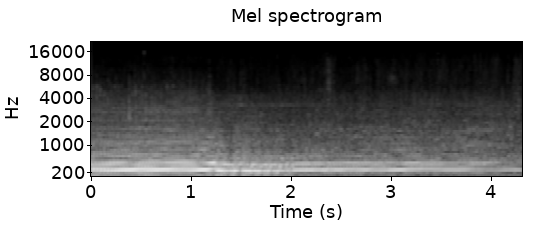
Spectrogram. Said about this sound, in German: Oh, hier sind aber viele Leute und es ist so laut. Das ist eine alte Medina. Aufpassen, da kommt ein Motorrad.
